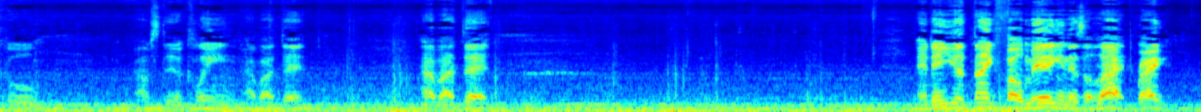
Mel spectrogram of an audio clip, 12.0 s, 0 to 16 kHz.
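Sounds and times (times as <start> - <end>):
truck cabin road and engine rumble: 0.0 - 12.0.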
